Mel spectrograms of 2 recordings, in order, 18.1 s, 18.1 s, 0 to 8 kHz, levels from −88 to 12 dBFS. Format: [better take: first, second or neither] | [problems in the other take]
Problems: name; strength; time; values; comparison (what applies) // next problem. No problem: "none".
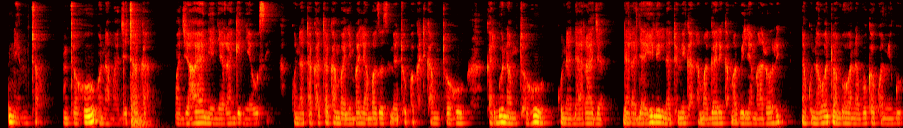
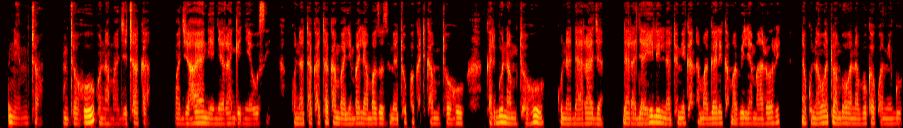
second | noise reduction (neural separator model SepFormer DNS4)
